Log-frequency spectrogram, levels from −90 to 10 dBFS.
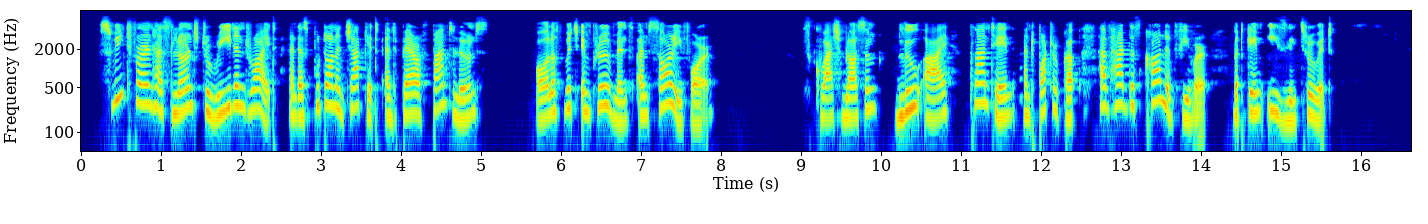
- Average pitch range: No, wide, 6.3 semitones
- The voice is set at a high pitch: Yes, high, 205 Hz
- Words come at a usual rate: Yes, average, 155 wpm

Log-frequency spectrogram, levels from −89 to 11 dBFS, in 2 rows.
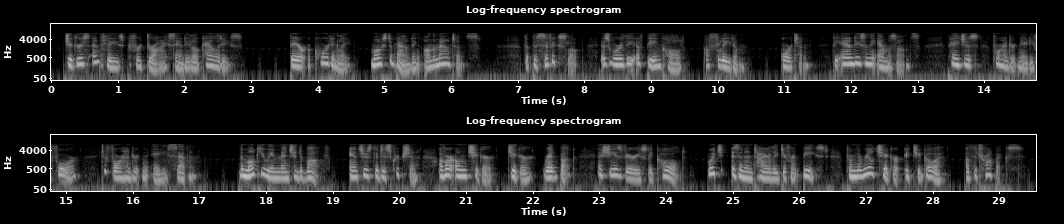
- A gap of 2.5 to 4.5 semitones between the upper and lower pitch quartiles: No, wide, 5.4 semitones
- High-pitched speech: Yes, high, 205 Hz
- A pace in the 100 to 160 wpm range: Yes, average, 150 wpm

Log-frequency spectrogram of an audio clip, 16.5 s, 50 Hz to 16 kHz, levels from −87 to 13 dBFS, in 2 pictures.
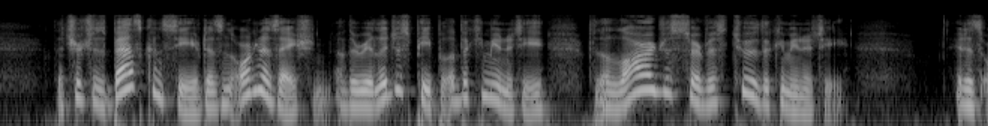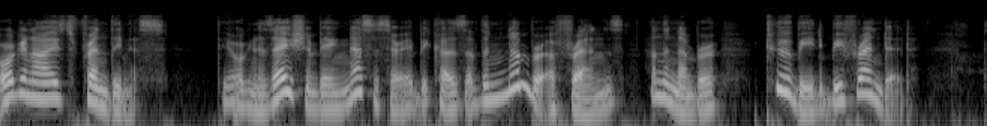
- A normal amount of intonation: No, wide, 8.7 semitones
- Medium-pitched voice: Yes, medium, 155 Hz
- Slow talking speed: No, average, 155 wpm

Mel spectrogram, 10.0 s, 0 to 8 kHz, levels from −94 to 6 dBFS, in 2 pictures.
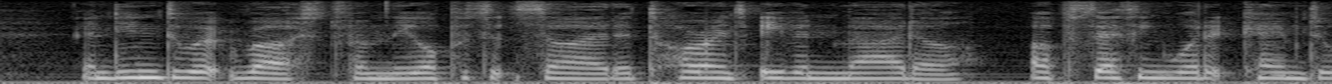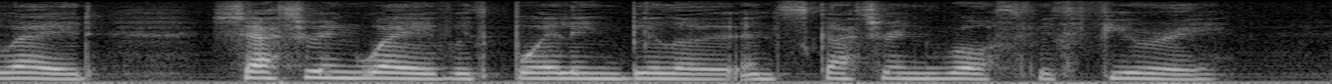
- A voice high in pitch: Yes, high, 200 Hz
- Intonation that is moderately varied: No, narrow, 2.0 semitones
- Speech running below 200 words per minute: Yes, average, 170 wpm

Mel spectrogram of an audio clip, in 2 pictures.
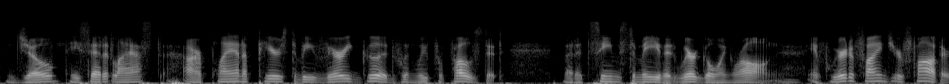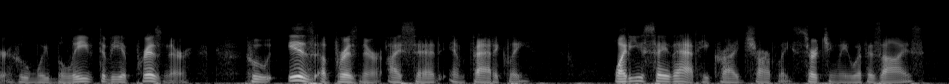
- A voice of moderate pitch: No, low, 110 Hz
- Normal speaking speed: Yes, average, 195 wpm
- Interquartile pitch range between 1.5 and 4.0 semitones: No, average, 4.5 semitones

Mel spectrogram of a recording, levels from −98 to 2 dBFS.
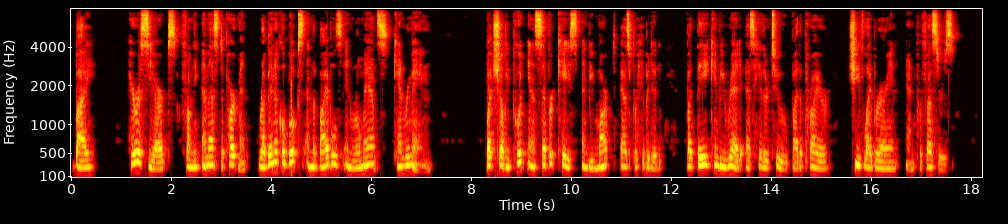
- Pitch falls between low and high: Yes, medium, 150 Hz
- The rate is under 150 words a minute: Yes, slow, 135 wpm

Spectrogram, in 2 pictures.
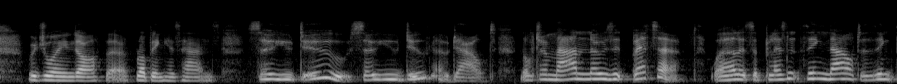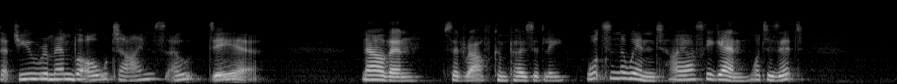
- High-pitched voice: Yes, high, 220 Hz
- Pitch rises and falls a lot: No, average, 4.3 semitones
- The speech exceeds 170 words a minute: No, average, 165 wpm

